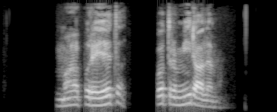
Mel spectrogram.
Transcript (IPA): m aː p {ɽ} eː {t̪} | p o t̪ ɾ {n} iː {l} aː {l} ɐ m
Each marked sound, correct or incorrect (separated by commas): incorrect, correct, incorrect, incorrect, correct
